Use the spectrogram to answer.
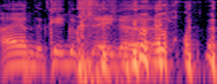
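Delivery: slow, high booming megaphone proclamation; dark lord. Pretend. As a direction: proclaim it through a megaphone like a king. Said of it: "with a big megaphone".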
